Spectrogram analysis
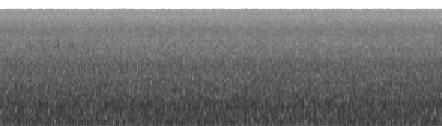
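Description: Steady, unbroken rushing noise like a waterfall or fast stream, even in loudness throughout, with no bird or other animal call standing out.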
